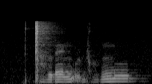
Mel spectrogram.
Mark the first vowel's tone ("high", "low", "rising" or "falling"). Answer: low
